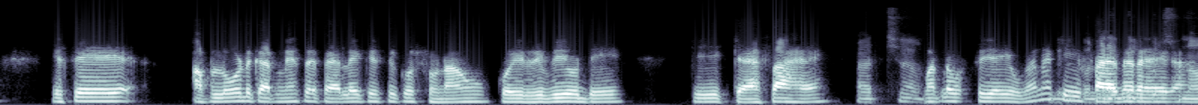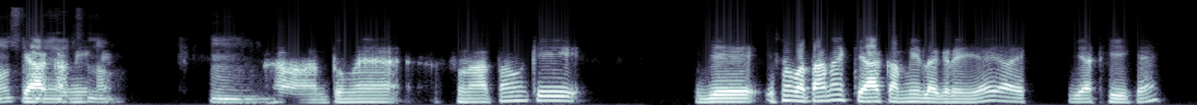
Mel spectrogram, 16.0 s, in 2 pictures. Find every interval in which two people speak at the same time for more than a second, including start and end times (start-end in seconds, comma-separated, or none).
7.0-8.7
